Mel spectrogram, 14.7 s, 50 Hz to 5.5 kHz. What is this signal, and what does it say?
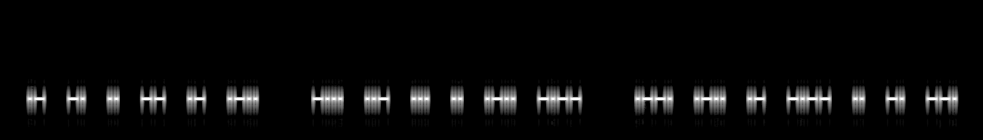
Morse code, heard as a keyed tone, about 25 wpm, spaced as for 16 wpm, 700 Hz. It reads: ANIMAL BUSILY PLAYING
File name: Pinocchio / Pinocchio ch7 10 25 ik1hge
